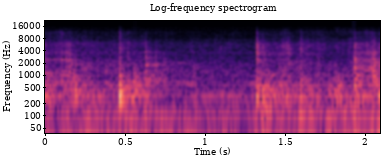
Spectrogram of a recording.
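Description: A metal spatula stirring and scraping inside an aluminium cooking pot, with three sharp scrapes across the two seconds. This is a batch of uunsi (Somali incense) being stirred as it cooks.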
